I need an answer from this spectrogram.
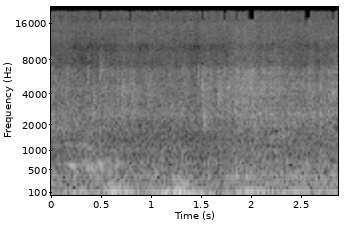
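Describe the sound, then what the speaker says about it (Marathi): Spinach leaves are washed under a running kitchen tap, giving a steady close splash of water with a faint voice underneath. "एकदम स्वच्छ धुवून घ्यायची अशी"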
